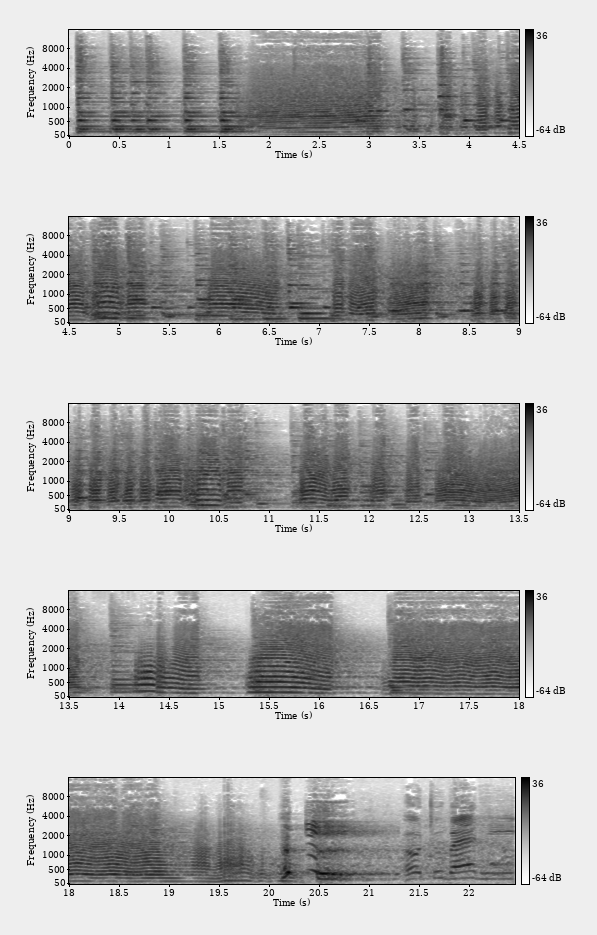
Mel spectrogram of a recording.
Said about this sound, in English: Now to conclude our show this evening, I know you've all seen and enjoyed our performing seals from time to time, but we have now being prodded out onto our stage one of the world's few trombone-playing whales, the great Blubberlips.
